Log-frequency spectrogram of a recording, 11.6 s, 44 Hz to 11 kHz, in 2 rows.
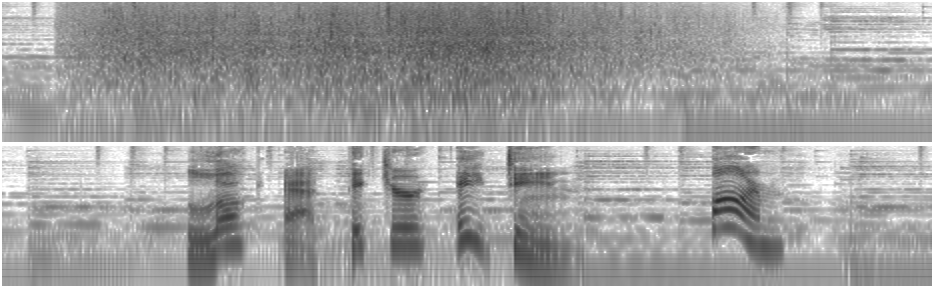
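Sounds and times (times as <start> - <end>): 
big boat moving through water: 0.4 - 4.8
speech: 7.0 - 9.5, 10.4 - 10.8.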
